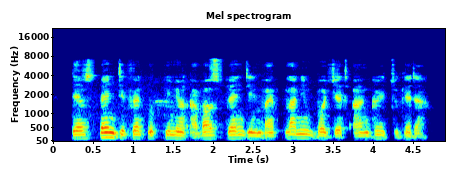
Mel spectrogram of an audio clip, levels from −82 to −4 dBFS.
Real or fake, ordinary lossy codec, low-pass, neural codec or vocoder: fake; AAC, 32 kbps; 7.2 kHz; vocoder, 44.1 kHz, 128 mel bands every 512 samples, BigVGAN v2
